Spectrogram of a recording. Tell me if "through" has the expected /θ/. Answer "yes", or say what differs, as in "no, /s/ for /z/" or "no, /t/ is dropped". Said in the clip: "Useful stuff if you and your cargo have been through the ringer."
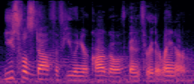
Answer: yes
